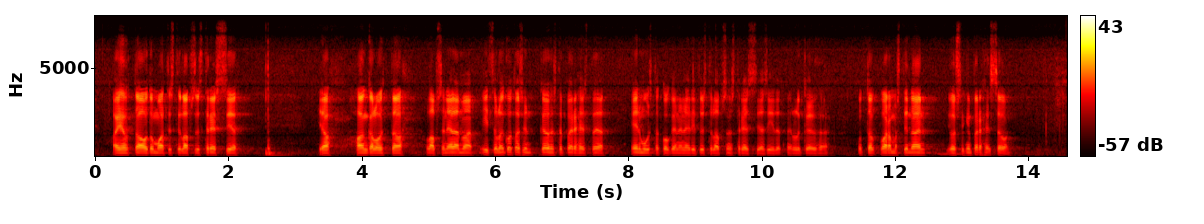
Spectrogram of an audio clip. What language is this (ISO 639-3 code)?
fin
